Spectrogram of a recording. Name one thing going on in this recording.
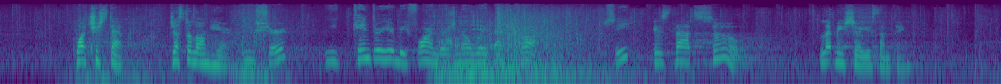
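A boy speaks with animation.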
